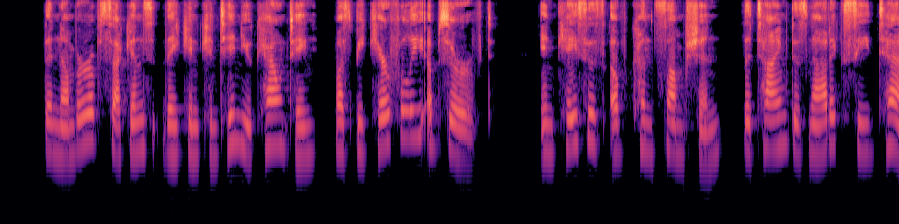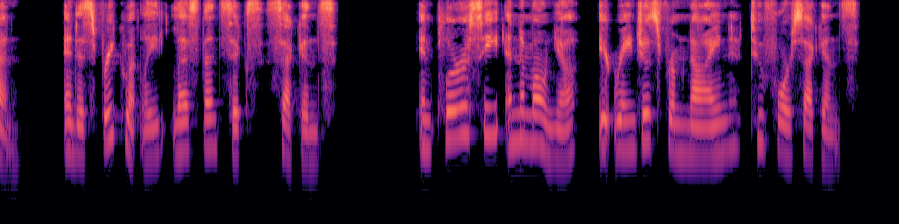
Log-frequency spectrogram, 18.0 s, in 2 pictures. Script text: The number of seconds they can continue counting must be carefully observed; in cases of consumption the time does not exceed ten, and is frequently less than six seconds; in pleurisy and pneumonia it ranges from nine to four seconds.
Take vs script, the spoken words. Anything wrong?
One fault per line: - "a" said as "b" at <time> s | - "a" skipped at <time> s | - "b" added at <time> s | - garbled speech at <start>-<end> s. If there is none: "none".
none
